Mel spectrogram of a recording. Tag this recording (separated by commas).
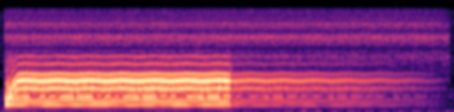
Music, Keyboard (musical), Musical instrument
